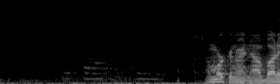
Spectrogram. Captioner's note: child talking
